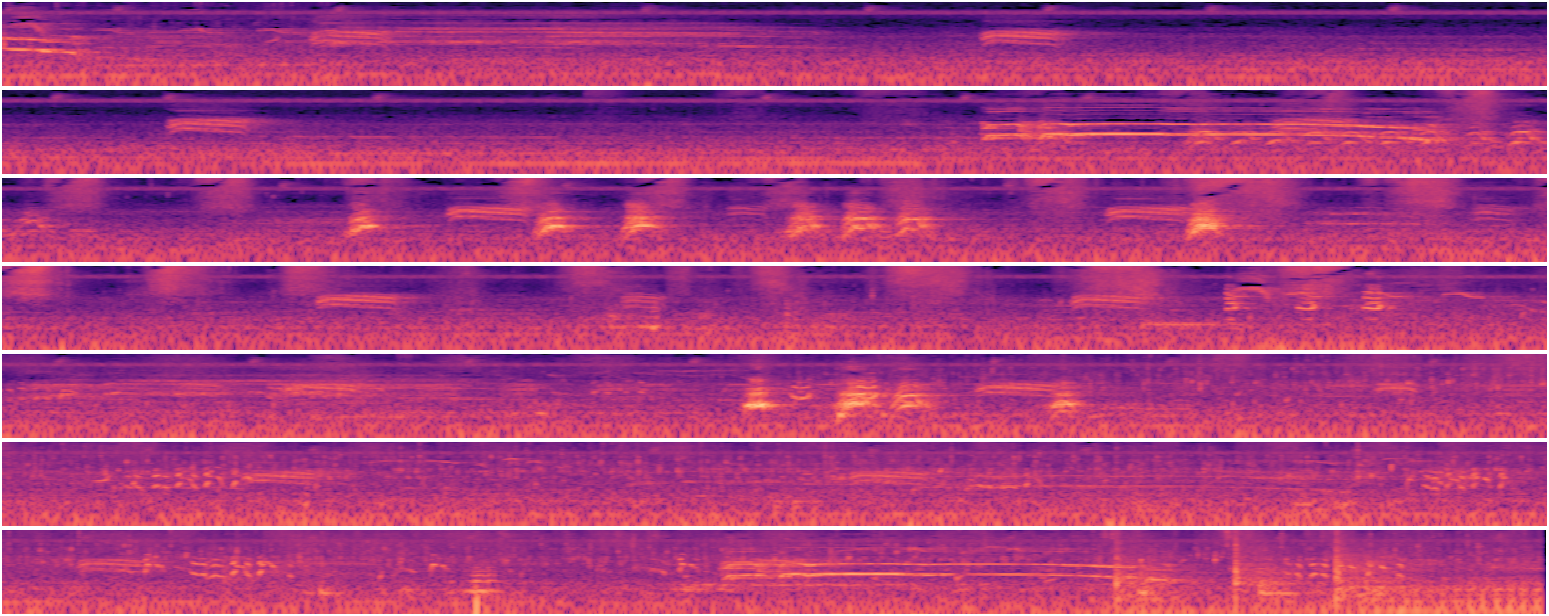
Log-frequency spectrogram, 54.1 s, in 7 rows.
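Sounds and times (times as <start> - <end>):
birds calling: 13.7 - 23.4, 24.6 - 48.9.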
